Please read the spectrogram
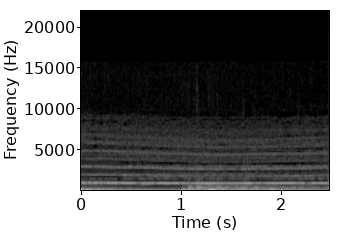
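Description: Ambient soundtrack music of sustained tones: a high held note sliding slowly downward over a faint low bed, joined about a second in by a low pulsing tone and a mid note.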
